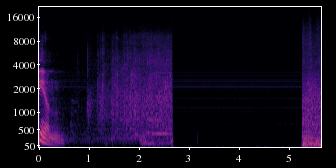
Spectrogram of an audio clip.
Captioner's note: applause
